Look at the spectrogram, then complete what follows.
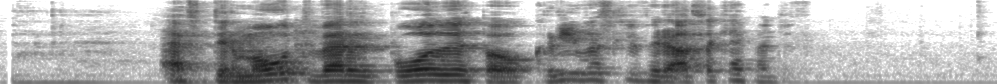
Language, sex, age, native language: Icelandic, male, 30-39, Icelandic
